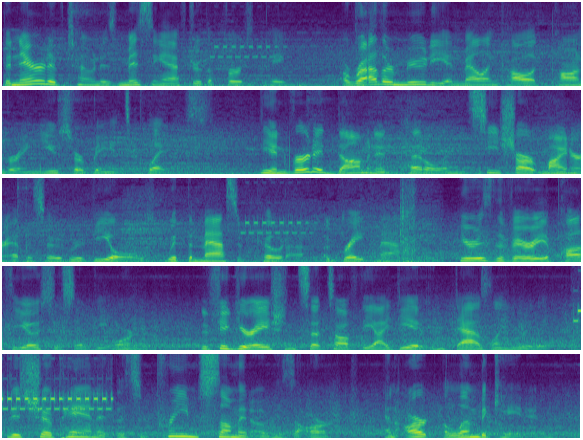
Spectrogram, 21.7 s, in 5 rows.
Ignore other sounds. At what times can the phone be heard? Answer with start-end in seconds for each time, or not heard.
1.5-2.0, 10.4-11.1, 17.2-18.2.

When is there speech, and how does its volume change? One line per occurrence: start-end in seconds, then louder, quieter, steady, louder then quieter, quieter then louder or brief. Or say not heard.
0.0-21.6 steady.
